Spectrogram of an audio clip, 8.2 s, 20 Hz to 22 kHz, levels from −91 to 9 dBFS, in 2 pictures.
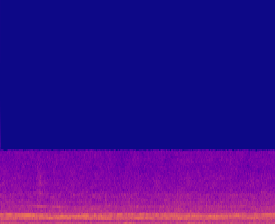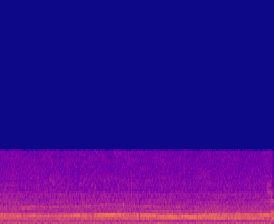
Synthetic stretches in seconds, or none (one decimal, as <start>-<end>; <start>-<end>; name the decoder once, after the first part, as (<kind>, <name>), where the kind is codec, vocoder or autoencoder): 0.0-4.9 (codec, DAC); 5.9-8.2

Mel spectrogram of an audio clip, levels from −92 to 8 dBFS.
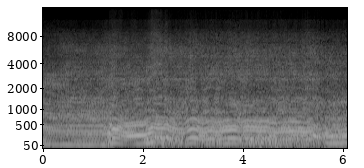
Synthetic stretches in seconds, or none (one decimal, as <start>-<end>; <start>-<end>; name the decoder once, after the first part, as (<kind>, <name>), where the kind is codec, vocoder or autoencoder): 0.4-2.4 (codec, DAC)

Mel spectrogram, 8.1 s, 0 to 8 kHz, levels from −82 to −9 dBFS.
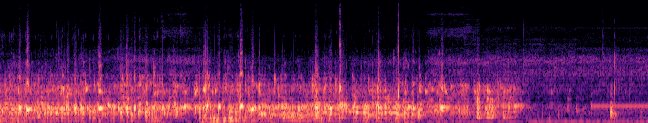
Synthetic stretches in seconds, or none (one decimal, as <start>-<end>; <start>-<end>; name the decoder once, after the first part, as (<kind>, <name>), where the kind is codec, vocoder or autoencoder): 5.8-7.2 (codec, DAC)

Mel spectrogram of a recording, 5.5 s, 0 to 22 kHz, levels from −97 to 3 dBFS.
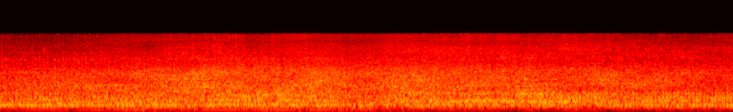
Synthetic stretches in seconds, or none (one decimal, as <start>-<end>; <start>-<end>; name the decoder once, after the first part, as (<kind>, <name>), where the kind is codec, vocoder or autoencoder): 0.9-1.5 (codec, DAC); 2.0-3.9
